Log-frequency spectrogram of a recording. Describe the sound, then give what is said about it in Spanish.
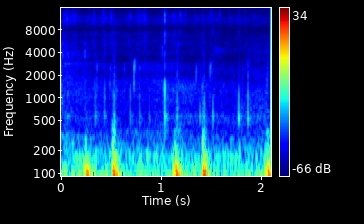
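A deep, muffled heartbeat thumps in steady lub-dub pairs, about three beats across the stretch, low with a faint hum beneath and no voices. “Visualiza que esa energía en cada latido recorre primero”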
